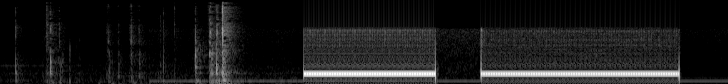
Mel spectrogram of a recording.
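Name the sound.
telephone dial tone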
